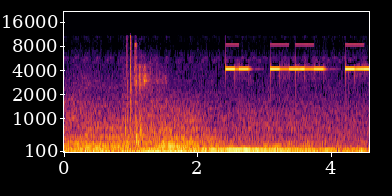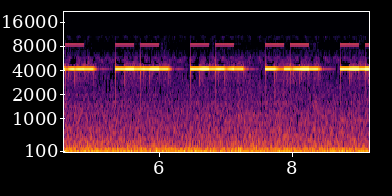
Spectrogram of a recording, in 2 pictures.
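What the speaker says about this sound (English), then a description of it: "Oh, that's about the alarm?" A smoke alarm sounds a steady string of sharp, high electronic beeps in quick pairs, repeating evenly through the room after a brief thump at the start, with no one talking.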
